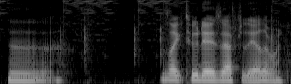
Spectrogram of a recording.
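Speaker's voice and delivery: usual speaking voice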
